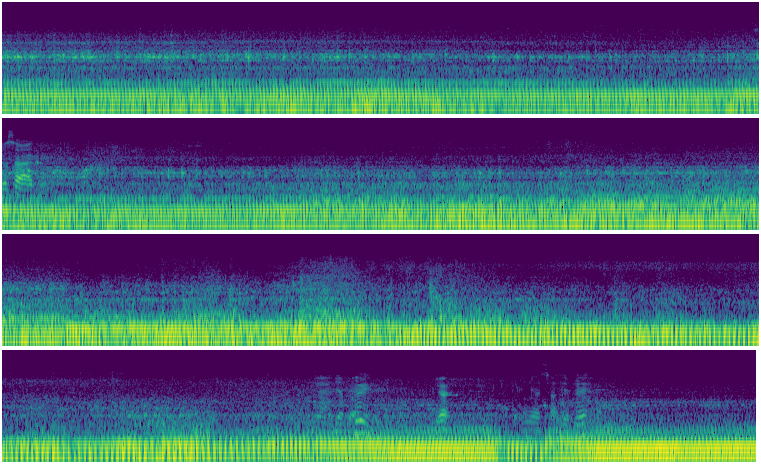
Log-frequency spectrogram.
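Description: Motorcycle engine running steadily while riding, with wind and tyre noise on a wet road; the engine note gets a little louder about halfway through, and a brief wavering tone sounds about eight seconds in.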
